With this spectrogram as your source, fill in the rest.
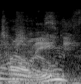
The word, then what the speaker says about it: Tali: Not Talia this time. What did you say? Not Talia. Like you mispronounced her name so many times as Talia.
